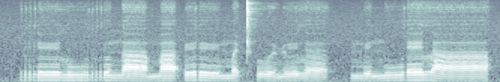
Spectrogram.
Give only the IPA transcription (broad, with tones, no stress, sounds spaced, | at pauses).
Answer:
r øː˧ l uː˧ r ʊ˧ n aː˩ m a˧ ʔ ø˥ ɾ øː˧ m ɐ˩ ʈʰ ʊː˩ ɳ ø˧ l ɐ˩ | m ø˩ n uː˧ ɾ ɛ˥ l aː˩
